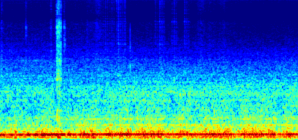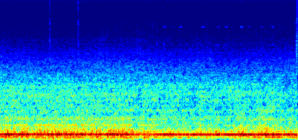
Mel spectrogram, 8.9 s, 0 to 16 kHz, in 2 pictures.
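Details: 2003 Ford F-150 4x4 while driving: deep, constant droning roar from underneath, heard at about 30 to 40 mph and getting louder with speed. Cause unknown; owner suspects bearings.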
